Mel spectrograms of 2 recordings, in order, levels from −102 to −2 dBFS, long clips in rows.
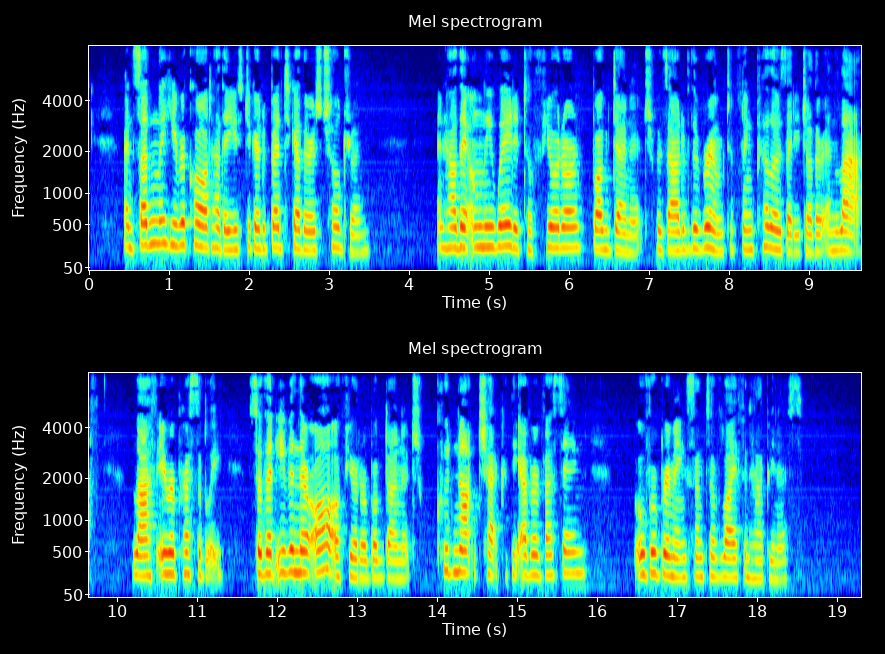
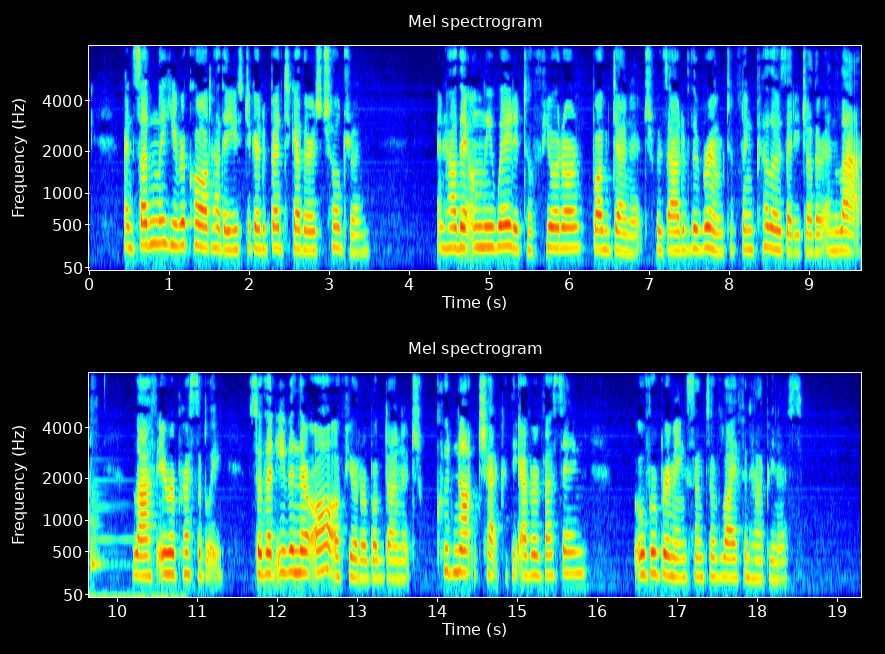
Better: first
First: none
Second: background sound (Gong); 17 dB below the speech

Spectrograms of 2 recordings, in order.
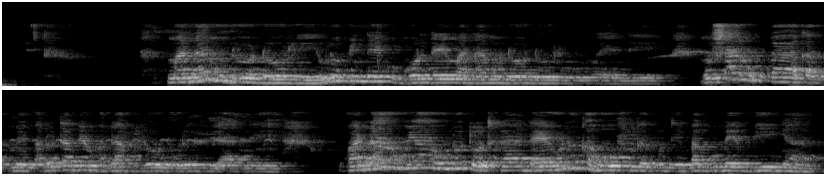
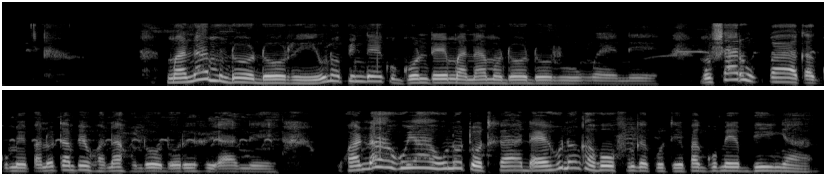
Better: second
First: room echo; dies away in 0.7 s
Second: none

